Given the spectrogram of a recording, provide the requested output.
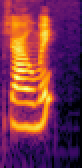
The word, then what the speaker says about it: Xiaomi: Other than better camera and slightly bigger battery, is there any difference between the, oh God, I can't pronounce that, XOEME 14 and XOEME, is that what it's pronounced as? – Xiaomi. – Okay, Xiaomi.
